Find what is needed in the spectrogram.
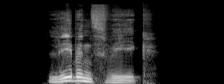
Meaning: life, life's journey
- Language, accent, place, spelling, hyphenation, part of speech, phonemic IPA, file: German, Germany, Berlin, Lebensweg, Le‧bens‧weg, noun, /ˈleːbənsˌveːk/, De-Lebensweg.ogg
